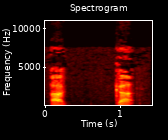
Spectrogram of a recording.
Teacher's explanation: کاف ادا کیږي د ژبې پای چې کله لوړ تالو ته ورپورته کو لږ څه د خولې و طرف ته دلته حرف کاف ادا کیږي.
